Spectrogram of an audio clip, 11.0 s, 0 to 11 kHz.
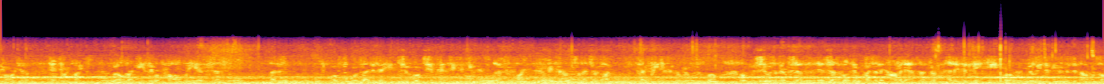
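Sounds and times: low rumble: 0.0s - 11.0s
muffled speech: 0.0s - 11.0s
thin steady whine: 0.0s - 11.0s.

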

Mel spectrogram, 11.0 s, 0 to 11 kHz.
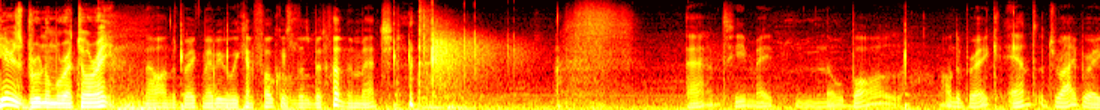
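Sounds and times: billiard balls clicking together: 3.8s - 5.5s
cue ball cracking into rack: 4.2s - 5.4s.

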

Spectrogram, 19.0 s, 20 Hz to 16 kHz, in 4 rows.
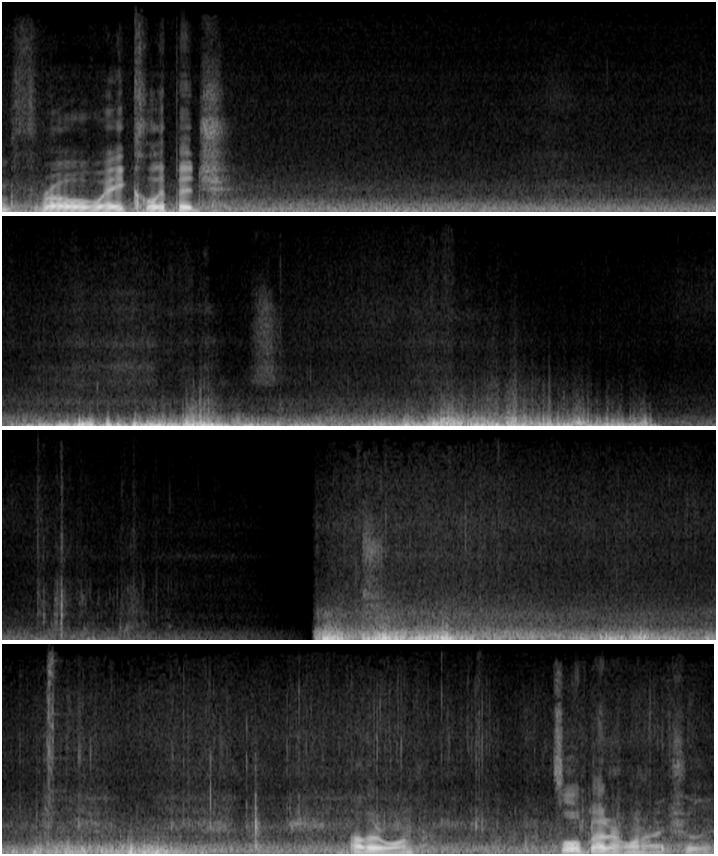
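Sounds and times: wind buffeting microphone: 1.1s - 9.2s, 11.6s - 19.0s.

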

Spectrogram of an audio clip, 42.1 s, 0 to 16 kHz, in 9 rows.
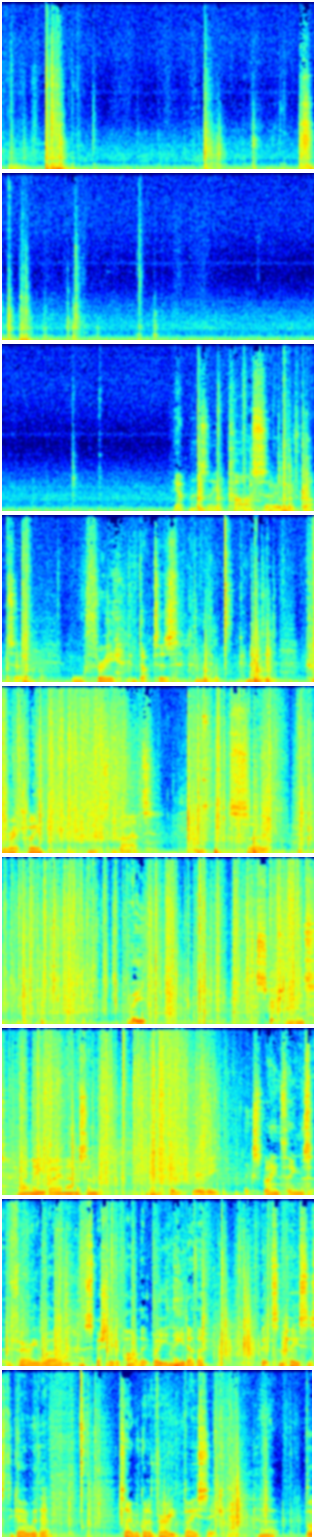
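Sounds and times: plastic packaging crinkling: 15.4s - 42.0s.

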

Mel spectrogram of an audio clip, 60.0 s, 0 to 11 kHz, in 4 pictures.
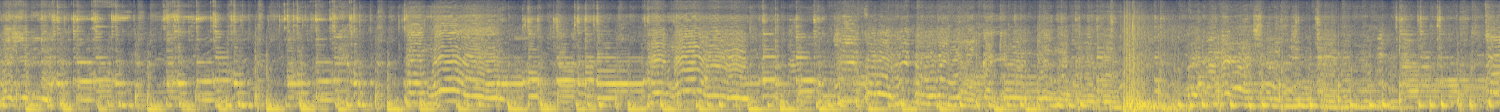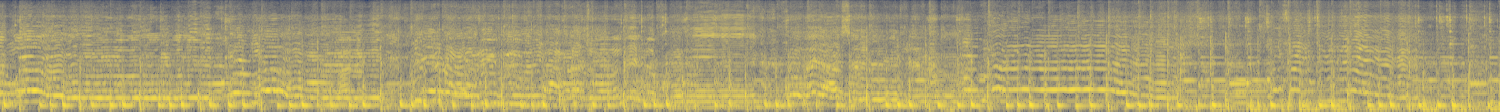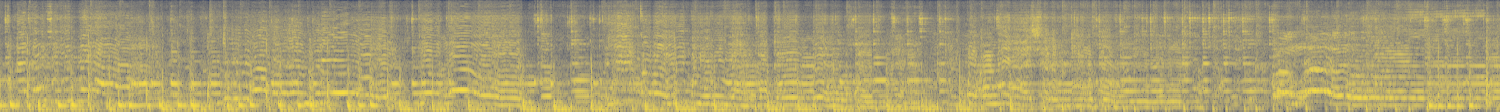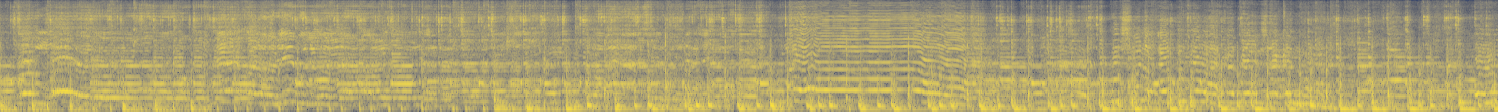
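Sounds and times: calabash hand drumming: 2.1s - 14.6s
person singing: 6.4s - 58.3s.

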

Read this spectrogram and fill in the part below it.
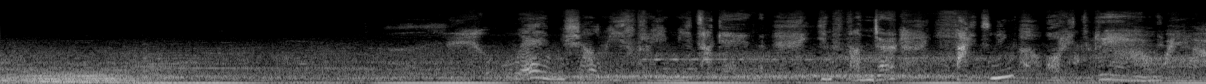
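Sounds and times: low rumbling drone: 0.0s - 12.0s.

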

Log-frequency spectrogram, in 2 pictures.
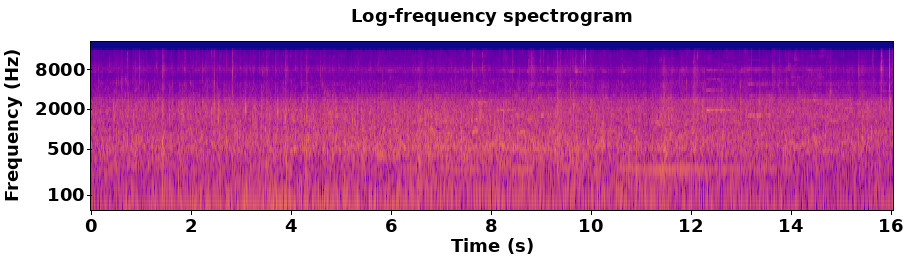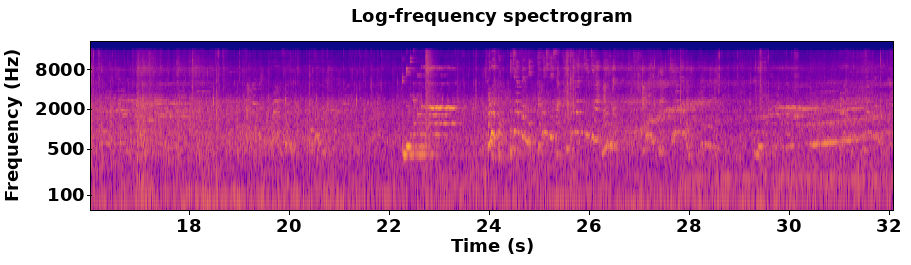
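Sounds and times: crowd footsteps and bustle: 0.0s - 32.0s
electronic multi-tone chime: 22.3s - 24.0s
pitched voice-like sounds: 22.3s - 32.0s.

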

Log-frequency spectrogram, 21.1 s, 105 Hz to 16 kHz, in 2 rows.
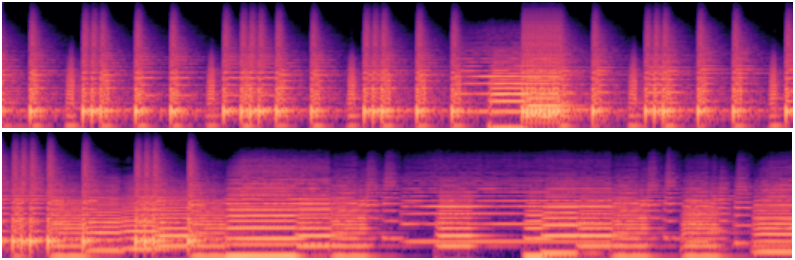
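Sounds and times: brass ensemble chords: 0.0s - 21.0s.

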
